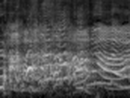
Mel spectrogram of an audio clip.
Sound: laughing

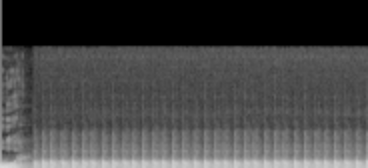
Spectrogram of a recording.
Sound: thumping

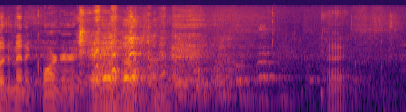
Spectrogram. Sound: laughter

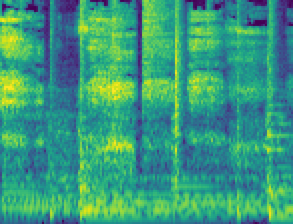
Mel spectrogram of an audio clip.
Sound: heavy Breathing

